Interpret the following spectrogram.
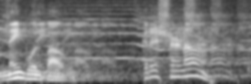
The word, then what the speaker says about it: कृष्ण: नहीं बोल पाओगे कृष्ण, टेढ़ा करना पड़ता है ना, कृष्ण नाक से उच्चारण। हमारे व्याकरण में यम गणना नाम नासिका च, इन शब्दों का उच्चारण नासिका से होना चाहिए। तो कृष्ण कृष्ण ऐसा होगा, नाम भी टेढ़ा।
